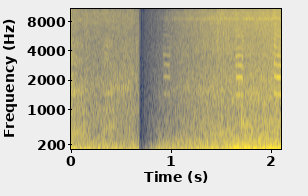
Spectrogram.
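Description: Low wind noise on the microphone, building up after a brief dead gap, with a few faint, short honks of geese.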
